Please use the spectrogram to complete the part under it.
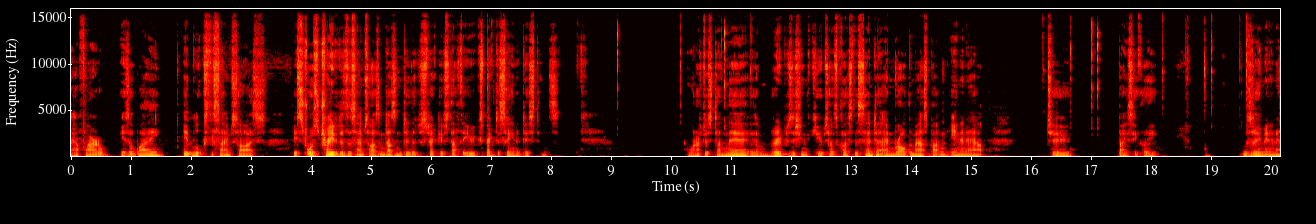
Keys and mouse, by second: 6.9 KP_7, 8.0-9.1 middle drag, 9.1 click, 14.4 middle click, 16.9 click.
